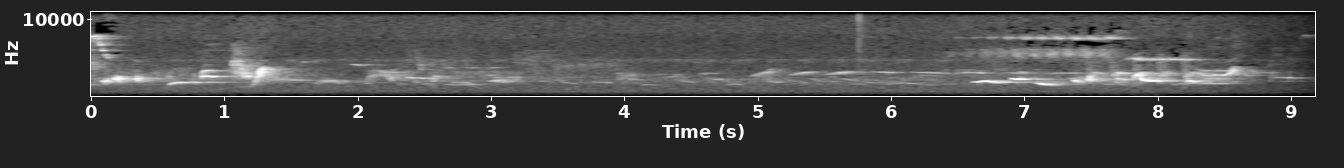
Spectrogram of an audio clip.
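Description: Birdsong: several birds chirping and whistling short phrases over a faint hiss, busiest at the start and again near the end, then stopping abruptly.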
